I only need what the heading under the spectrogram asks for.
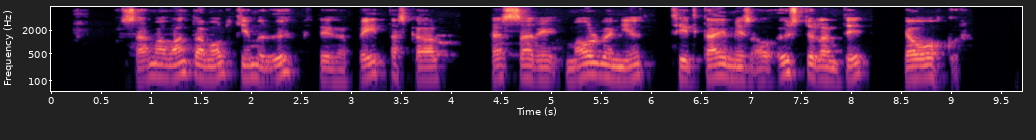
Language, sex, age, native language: Icelandic, male, 40-49, Icelandic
